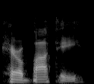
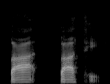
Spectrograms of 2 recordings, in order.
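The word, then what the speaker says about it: Kiribati: registered to the nation of Kab Carab I'm gonna pronounce it the spelled carabati and um and we're like where the heck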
